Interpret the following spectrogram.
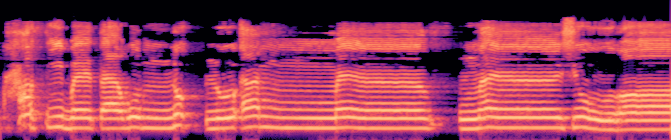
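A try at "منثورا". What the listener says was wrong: Pakai tha ya, bukan mansyura tapi mansura.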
